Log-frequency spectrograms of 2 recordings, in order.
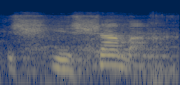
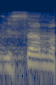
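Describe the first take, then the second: First: The middle consonant is pronounced 'sh'. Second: The middle consonant is pronounced 's'. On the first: It is the written form, meaning desolate. "the standard three pronged letter that we call a shin" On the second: It is the read form, meaning happy. "we read it with a sin like yisamach"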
